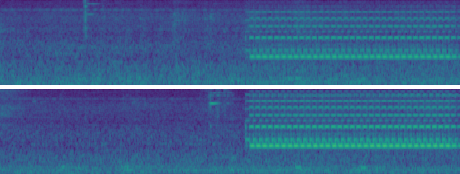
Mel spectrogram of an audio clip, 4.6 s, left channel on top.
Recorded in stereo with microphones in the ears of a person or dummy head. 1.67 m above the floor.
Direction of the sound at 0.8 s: 25° left (ahead or behind).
